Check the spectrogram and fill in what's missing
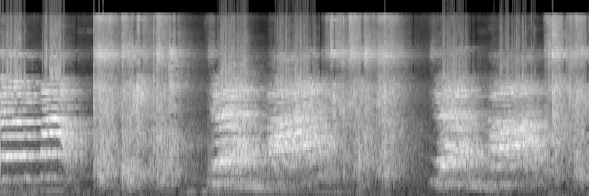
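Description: A classroom group performs a thumb-clapping chant, loud unison shouts in bursts alternating with claps and thuds, close and energetic.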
